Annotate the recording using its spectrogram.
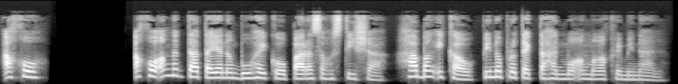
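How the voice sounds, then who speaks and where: A woman's voice: mid-range voice, expressive, normal speed, dry recording, studio quality, close to an everyday voice. A woman voicing a proud, indignant policewoman in a romance audio story, confrontational and accusing. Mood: angry, accusing.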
